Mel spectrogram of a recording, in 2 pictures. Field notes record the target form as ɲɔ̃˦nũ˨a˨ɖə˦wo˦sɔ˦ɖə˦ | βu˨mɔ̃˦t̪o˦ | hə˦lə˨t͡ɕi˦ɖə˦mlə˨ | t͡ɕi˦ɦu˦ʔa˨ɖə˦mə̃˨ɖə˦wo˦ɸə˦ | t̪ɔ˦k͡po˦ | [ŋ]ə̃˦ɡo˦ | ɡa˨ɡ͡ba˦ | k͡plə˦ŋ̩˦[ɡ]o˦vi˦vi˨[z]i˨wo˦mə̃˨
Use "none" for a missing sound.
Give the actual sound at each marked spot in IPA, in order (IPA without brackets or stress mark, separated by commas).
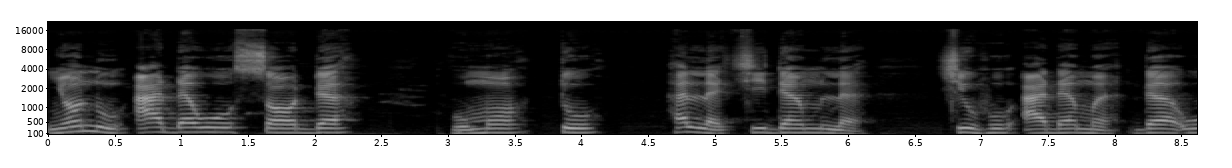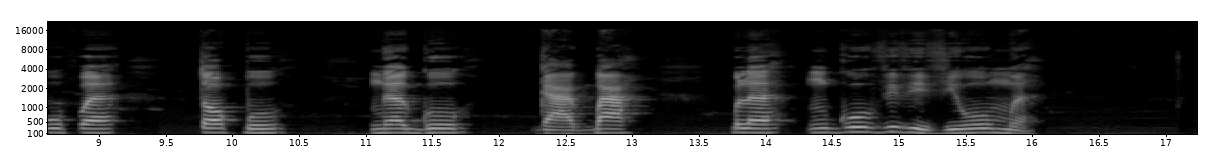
ŋ, ɡ, v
